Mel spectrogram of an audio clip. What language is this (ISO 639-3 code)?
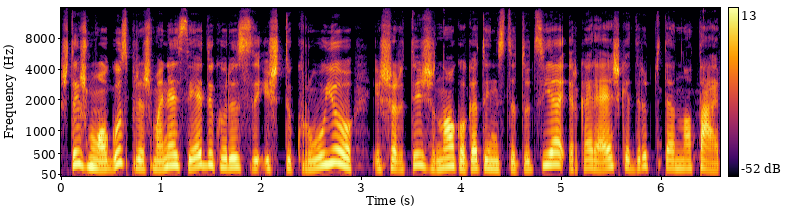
lit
